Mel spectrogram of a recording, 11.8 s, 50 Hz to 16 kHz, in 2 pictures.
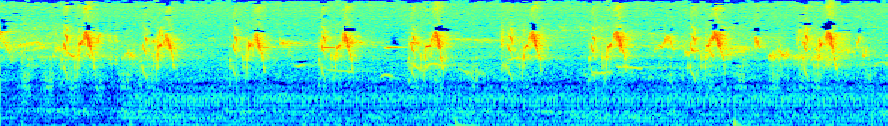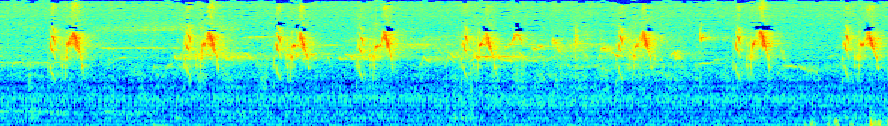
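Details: Marsh warbler singing at 5 a.m. on 2 June 2009 at Kråkstad near Ski, Norway; bright high chattering phrases repeated roughly twice a second in a steady run, with a low background hum.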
